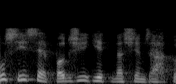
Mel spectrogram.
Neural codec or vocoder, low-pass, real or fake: codec, 16 kHz in and 24 kHz out, 0.6 kbps, FocalCodec, streaming, 4096 codes; 5.4 kHz; fake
